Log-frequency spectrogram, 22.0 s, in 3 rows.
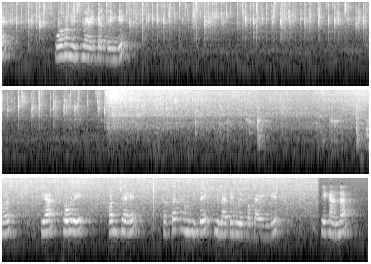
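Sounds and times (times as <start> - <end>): spices crackling and popping in oil: 0.0 - 21.0
onion sizzling in pan: 8.6 - 21.0.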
